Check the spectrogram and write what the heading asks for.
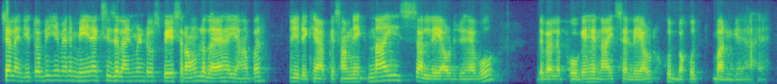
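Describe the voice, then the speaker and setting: A man's voice: mid-range voice, fairly even intonation, fairly quick, lo-fi sound. A man leading a live online coding class, explaining step by step in a patient, repetitive way and checking in often with his students. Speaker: coding instructor.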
